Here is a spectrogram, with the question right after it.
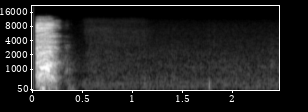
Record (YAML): cough_length: 2.5 s
cough_amplitude: 5275
cough_signal_mean_std_ratio: 0.24
survey_phase: beta (2021-08-13 to 2022-03-07)
age: 45-64
gender: Female
wearing_mask: 'No'
symptom_none: true
smoker_status: Never smoked
respiratory_condition_asthma: false
respiratory_condition_other: false
recruitment_source: REACT
submission_delay: 12 days
covid_test_result: Negative
covid_test_method: RT-qPCR
influenza_a_test_result: Negative
influenza_b_test_result: Negative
